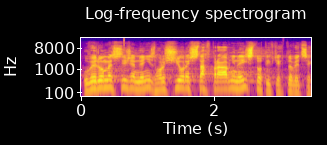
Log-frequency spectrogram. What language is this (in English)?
Czech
